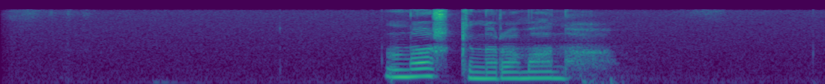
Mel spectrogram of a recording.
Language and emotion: Russian, sad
